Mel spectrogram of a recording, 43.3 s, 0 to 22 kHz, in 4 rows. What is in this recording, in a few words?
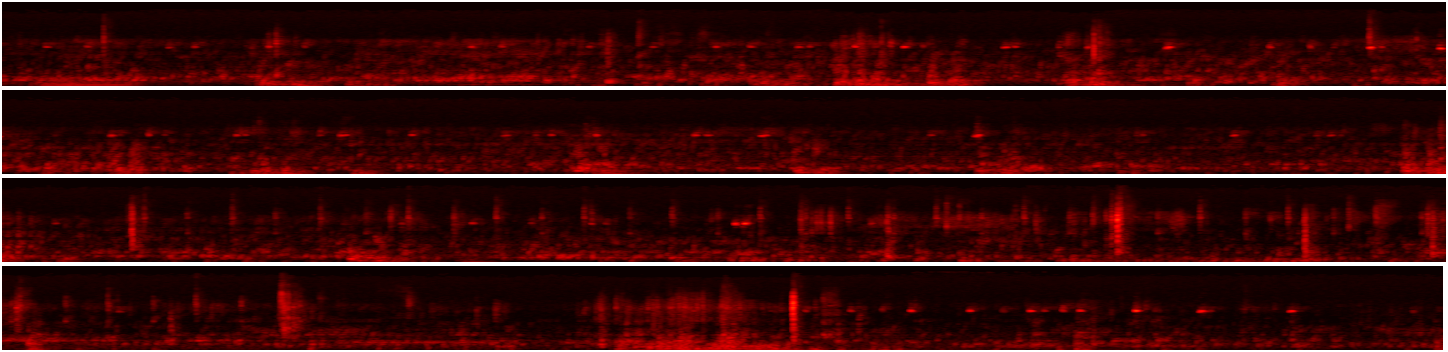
annoying sound; volvo s80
